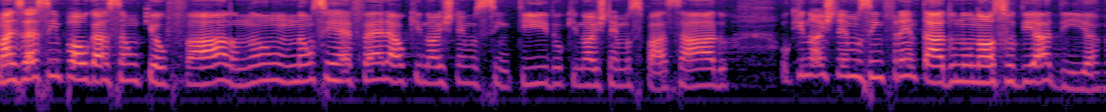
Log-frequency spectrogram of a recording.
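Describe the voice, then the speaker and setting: A woman speaks with a high pitch and a bright, sharp tone at a moderate pace. Her pitch varies in an ordinary way while her loudness swings widely. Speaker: preacher. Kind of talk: sermon. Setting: church.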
